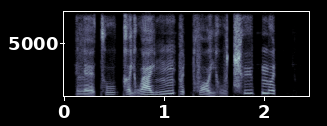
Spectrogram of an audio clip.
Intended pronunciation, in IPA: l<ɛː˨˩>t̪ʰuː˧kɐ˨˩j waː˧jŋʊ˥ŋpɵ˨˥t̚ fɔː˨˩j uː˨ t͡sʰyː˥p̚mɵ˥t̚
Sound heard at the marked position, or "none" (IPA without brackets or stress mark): ɛː˨˩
